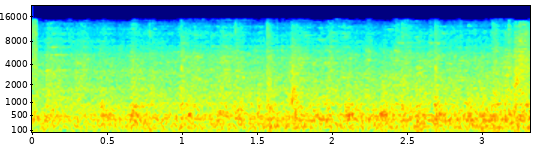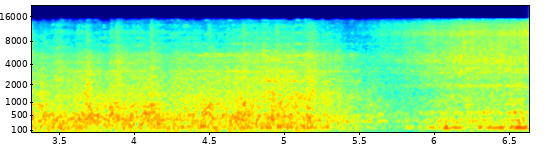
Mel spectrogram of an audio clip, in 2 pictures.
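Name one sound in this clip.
Freight wagons rumble and clatter past on rails.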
